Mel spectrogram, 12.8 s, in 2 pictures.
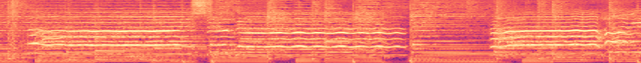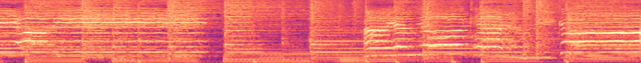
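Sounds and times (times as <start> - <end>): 
soprano singing: 0.2 - 4.2, 4.9 - 8.6, 10.1 - 12.8.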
